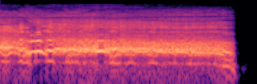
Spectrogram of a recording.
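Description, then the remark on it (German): A loud, sustained male scream sound effect that stays at full intensity for a little over two seconds and then cuts off abruptly, with no other sounds around it. “wenn, und zwar ist es der Mail This Loud Scream”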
